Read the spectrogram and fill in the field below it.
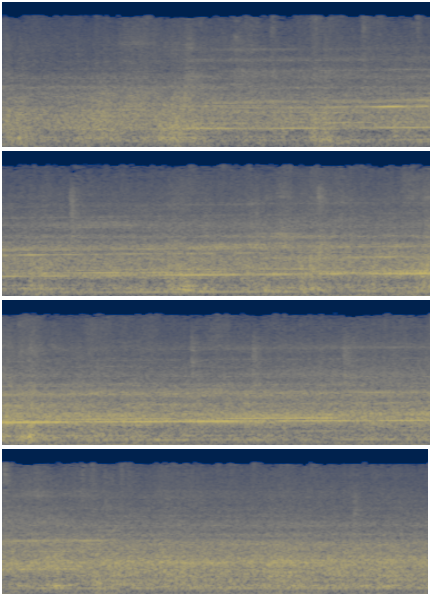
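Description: An electric train hums steadily.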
